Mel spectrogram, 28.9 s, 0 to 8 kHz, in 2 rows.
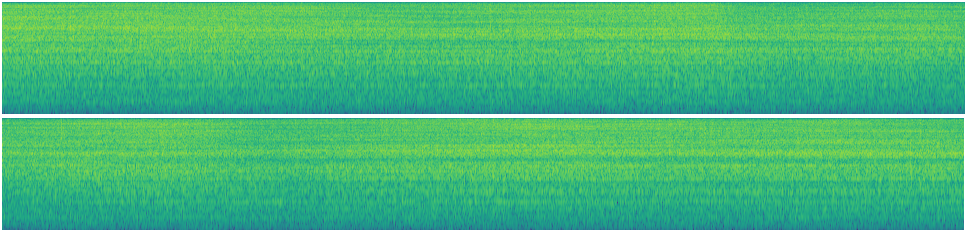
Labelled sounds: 13.4	13.7	vessel noise, 5.9 to 6.1 kHz
24.2	25.6	vessel noise, 5.4 to 5.6 kHz

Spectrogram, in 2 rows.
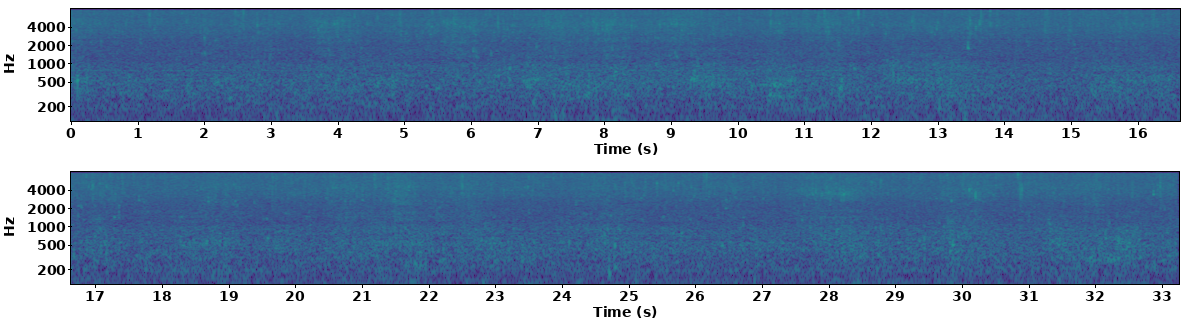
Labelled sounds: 12.2	12.5	water noise, 0.91 to 1.2 kHz

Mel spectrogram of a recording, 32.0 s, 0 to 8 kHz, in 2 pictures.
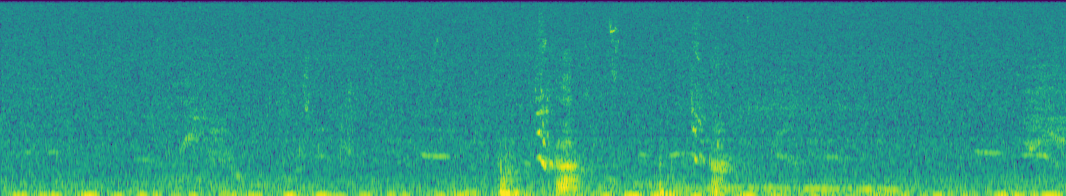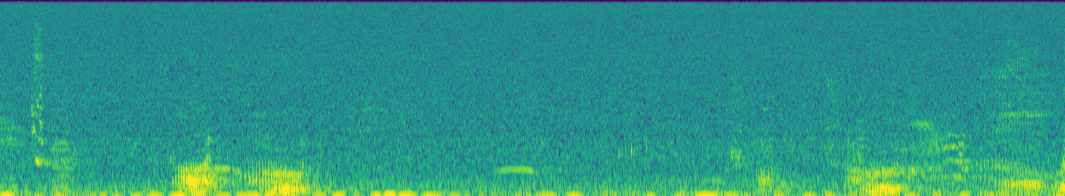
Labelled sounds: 29.7	30.0	humpback whale, 0.93 to 1.2 kHz
31.0	31.5	humpback whale, 1.2 to 1.4 kHz

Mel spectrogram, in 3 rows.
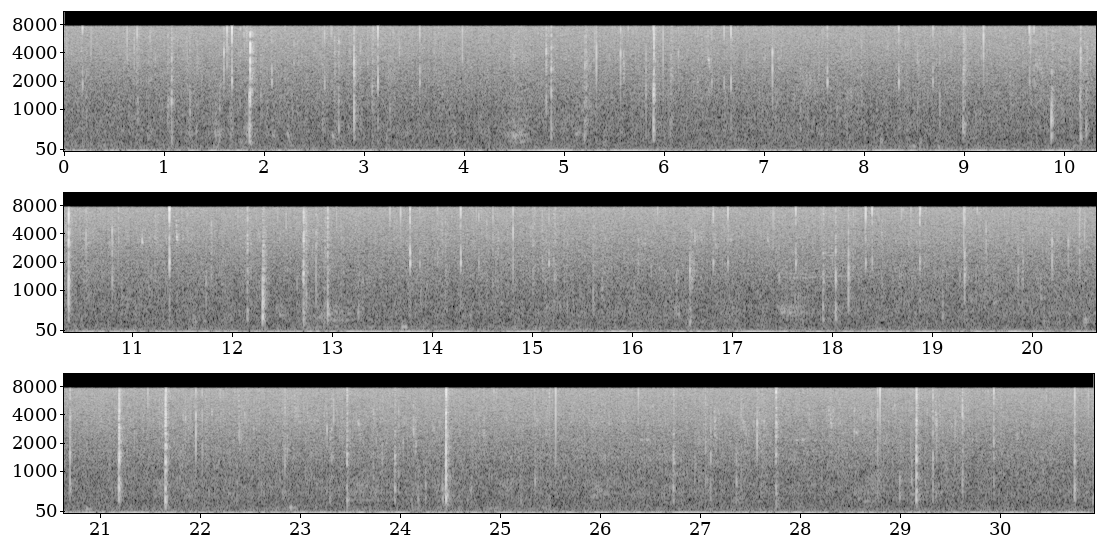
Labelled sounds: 17.4	18.3	killer whale, southern resident, J pod, call S04, 0.23 to 2.8 kHz

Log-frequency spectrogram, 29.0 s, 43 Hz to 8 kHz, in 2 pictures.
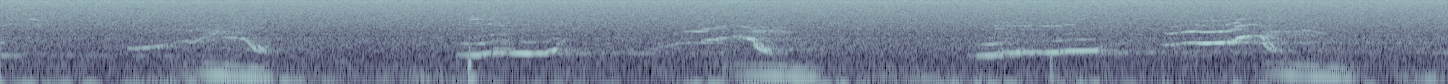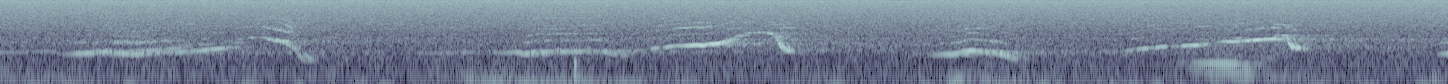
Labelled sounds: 2.0	2.3	humpback whale, 0.80 to 1.2 kHz
6.8	7.5	humpback whale, 0.80 to 1.6 kHz
10.4	10.8	humpback whale, 1.5 to 1.7 kHz
11.6	12.8	humpback whale, 0.80 to 1.8 kHz
17.1	17.5	humpback whale, 1.0 to 1.6 kHz
20.0	20.3	humpback whale, 0.90 to 1.0 kHz
21.2	22.3	humpback whale, 0.80 to 1.6 kHz
27.2	27.5	humpback whale, 0.80 to 0.93 kHz

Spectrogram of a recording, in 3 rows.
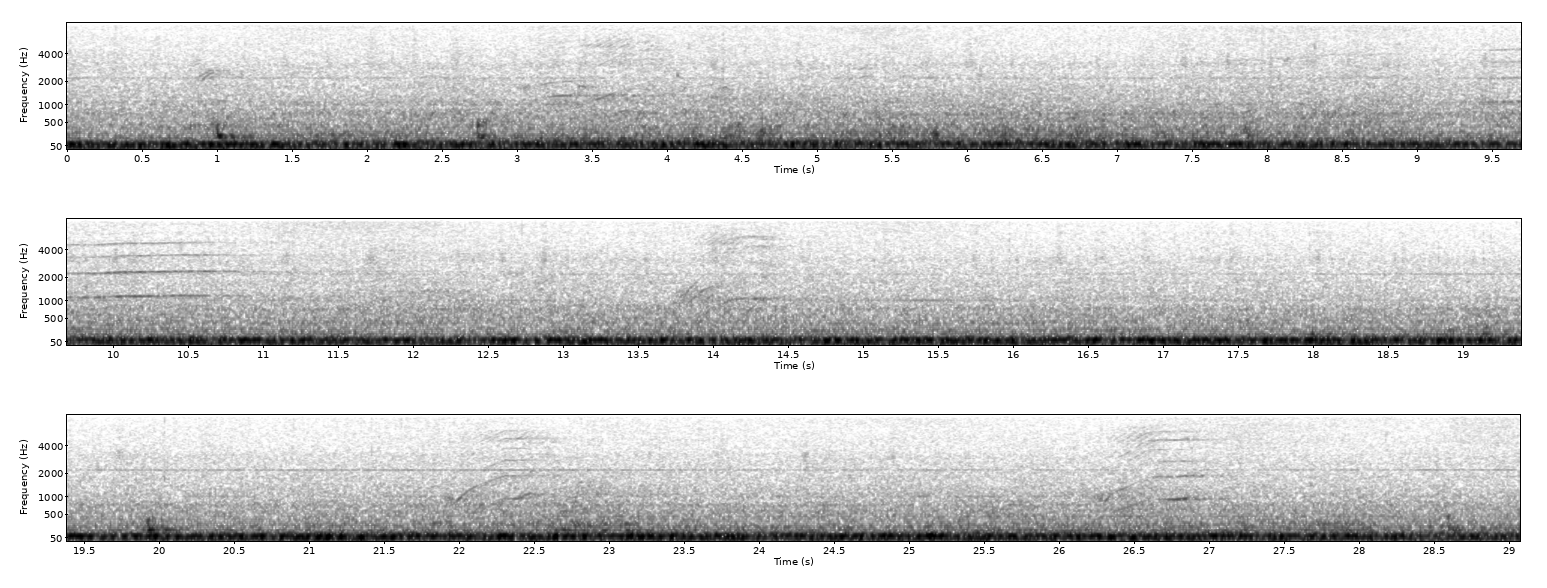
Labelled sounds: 9.4	10.8	killer whale, southern resident, 1.1 to 4.8 kHz
26.3	27.0	killer whale, southern resident, 0.91 to 6.4 kHz

